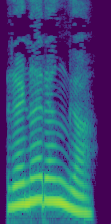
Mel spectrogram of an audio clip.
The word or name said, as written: ರಣರಂಗ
